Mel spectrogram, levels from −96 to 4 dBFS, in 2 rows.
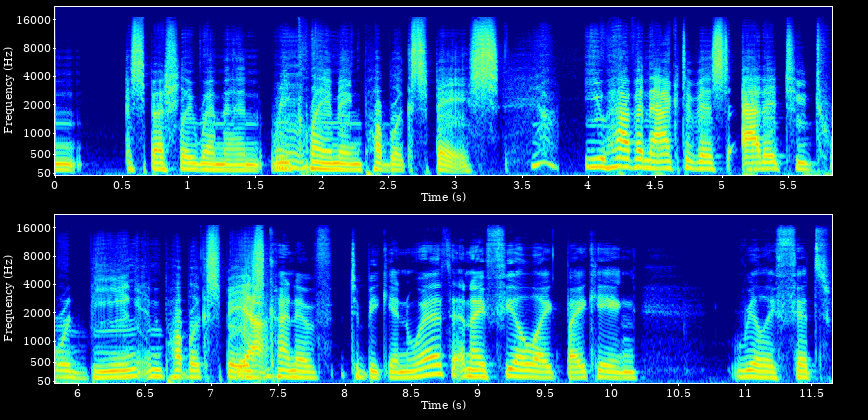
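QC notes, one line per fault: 0.00–7.44 s, periodic clock jitter: the converter's sample clock wobbles at around 1 kHz, so each component of the speech gains sidebands that far above and below it, strongest at higher frequencies, giving a rough, metallic edge that ends just before "kind of to begin".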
